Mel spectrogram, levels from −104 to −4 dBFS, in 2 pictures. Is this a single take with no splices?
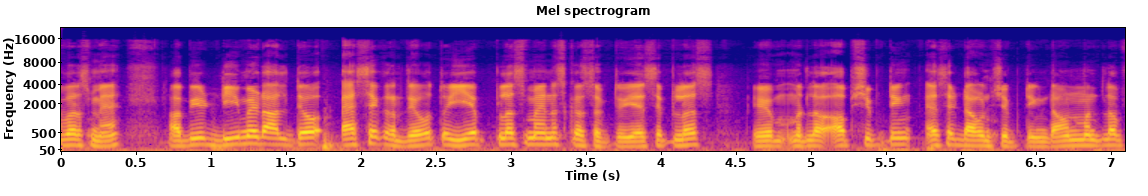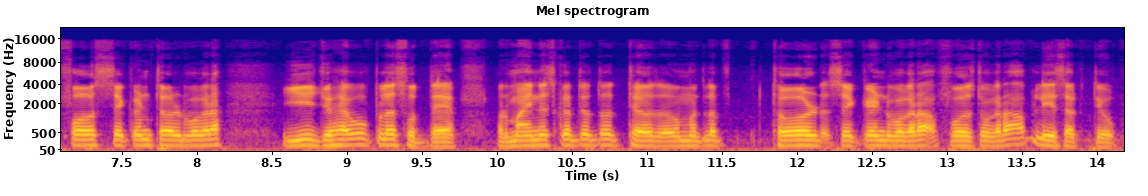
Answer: yes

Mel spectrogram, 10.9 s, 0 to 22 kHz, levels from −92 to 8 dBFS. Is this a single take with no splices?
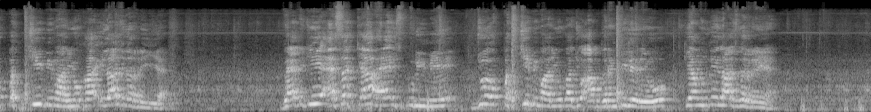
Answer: yes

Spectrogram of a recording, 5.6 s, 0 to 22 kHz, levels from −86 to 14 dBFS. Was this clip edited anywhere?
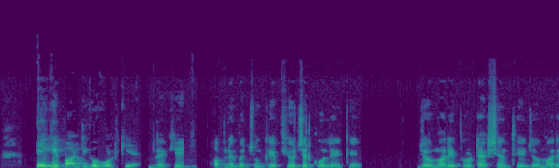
yes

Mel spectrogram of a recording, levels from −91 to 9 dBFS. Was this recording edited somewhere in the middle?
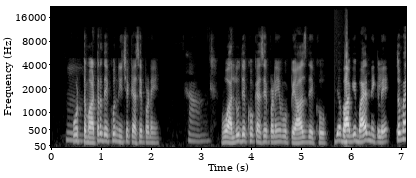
yes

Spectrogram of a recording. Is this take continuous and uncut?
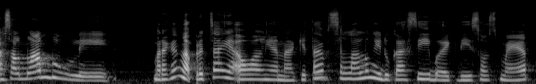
no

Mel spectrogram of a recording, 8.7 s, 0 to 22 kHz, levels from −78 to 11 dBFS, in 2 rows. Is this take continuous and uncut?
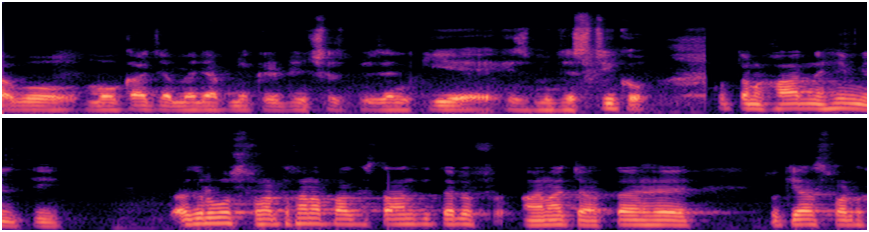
no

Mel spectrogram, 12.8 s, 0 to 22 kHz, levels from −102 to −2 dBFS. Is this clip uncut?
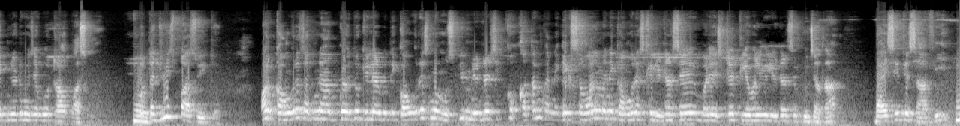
no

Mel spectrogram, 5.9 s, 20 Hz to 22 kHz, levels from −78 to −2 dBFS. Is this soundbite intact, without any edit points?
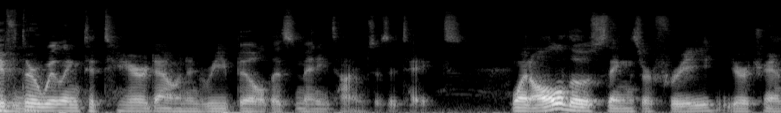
no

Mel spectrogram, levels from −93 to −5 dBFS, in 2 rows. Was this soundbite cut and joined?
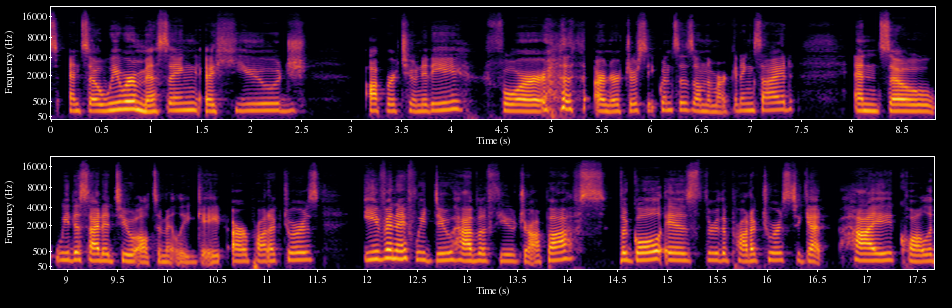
yes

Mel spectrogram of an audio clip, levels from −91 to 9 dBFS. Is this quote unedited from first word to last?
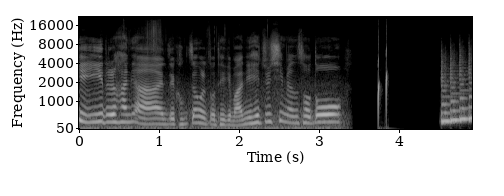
no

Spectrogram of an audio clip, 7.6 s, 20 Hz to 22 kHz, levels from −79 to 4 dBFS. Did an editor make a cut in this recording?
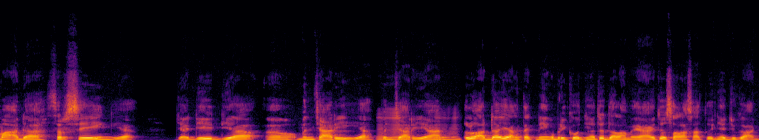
yes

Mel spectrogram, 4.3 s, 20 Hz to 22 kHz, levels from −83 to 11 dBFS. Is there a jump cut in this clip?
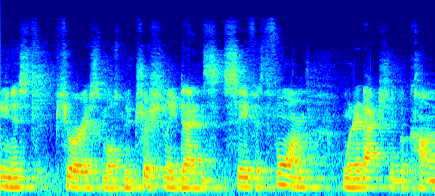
no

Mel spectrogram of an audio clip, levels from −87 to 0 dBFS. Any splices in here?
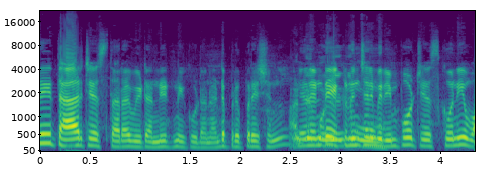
no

